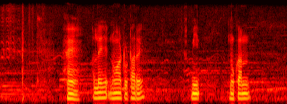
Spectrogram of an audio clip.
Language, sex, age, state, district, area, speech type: Santali, male, 18-30, West Bengal, Uttar Dinajpur, rural, spontaneous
